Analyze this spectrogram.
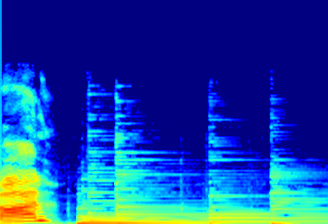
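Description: An acoustic guitar is strummed, ringing out.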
